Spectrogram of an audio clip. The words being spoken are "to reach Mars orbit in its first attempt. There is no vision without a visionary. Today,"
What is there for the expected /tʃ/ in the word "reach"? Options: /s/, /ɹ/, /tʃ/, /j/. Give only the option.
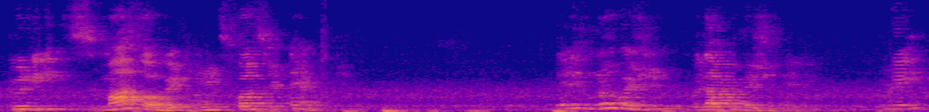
/s/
